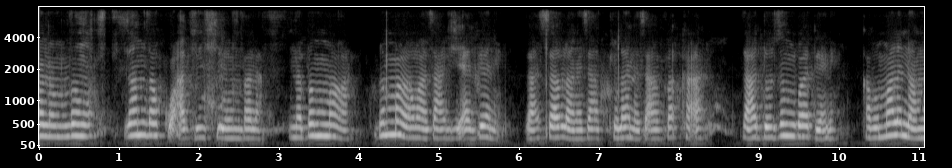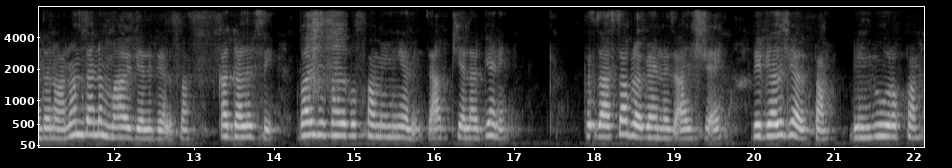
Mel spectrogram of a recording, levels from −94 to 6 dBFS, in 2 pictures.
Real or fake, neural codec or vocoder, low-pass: fake; codec, 16 kHz, 4.8 kbps, FACodec; 7.2 kHz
